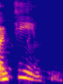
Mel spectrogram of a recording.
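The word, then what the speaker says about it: Achim: you paralyze it, said, would you like to pronounce his first name? I believe it's Akeem.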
